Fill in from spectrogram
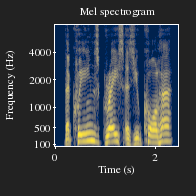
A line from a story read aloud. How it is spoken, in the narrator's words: said the prince sternly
